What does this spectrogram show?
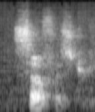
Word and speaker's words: sophistry: Perplexing Sophistery. Oh, that's why I play this game. Listen to you try and pronounce words. It's fun. Sophistry, Tom. Sophistry.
